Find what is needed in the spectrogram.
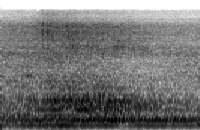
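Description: A passing car, its engine and road noise swelling about half a second in and slowly fading.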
